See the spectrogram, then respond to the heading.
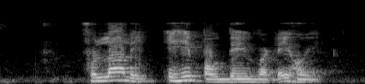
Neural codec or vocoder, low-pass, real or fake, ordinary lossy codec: none; 7.2 kHz; real; AAC, 32 kbps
